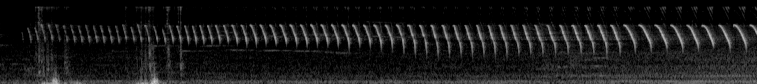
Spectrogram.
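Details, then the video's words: Spanish timbrado canary training song: two sharp clicks near the start, then a long, steady trill of rapid falling notes that gradually slows and broadens over about six seconds. "SPANISH TIMBRADO SONG FOR TRAINING - canary training song"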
